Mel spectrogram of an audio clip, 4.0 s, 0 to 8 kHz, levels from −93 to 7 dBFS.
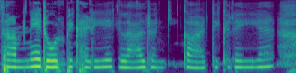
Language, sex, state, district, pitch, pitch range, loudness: Hindi, female, Jharkhand, Deoghar, 255 Hz, 250-265 Hz, -19 LUFS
